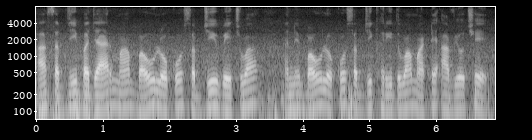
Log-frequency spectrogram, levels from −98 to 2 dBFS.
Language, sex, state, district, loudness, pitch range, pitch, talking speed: Gujarati, male, Gujarat, Valsad, -20 LUFS, 100-115 Hz, 105 Hz, 130 wpm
